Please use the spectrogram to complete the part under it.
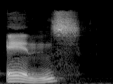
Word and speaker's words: ends: So you will have noticed, number one, that the word ends, the D isn't pronounced. So when we have a word that ends with N-D-S, the D gets dropped and it's just N-S.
